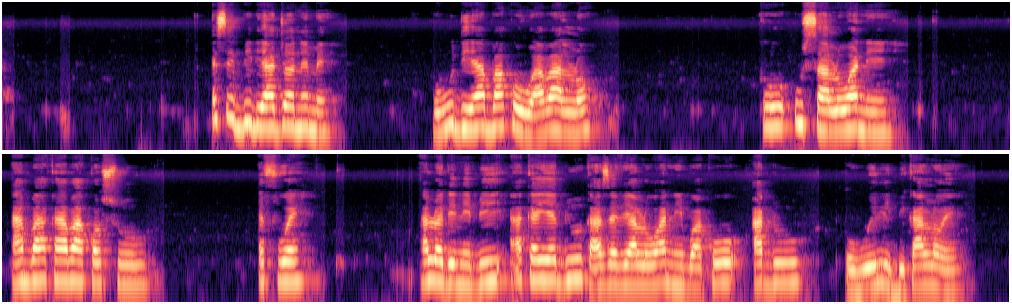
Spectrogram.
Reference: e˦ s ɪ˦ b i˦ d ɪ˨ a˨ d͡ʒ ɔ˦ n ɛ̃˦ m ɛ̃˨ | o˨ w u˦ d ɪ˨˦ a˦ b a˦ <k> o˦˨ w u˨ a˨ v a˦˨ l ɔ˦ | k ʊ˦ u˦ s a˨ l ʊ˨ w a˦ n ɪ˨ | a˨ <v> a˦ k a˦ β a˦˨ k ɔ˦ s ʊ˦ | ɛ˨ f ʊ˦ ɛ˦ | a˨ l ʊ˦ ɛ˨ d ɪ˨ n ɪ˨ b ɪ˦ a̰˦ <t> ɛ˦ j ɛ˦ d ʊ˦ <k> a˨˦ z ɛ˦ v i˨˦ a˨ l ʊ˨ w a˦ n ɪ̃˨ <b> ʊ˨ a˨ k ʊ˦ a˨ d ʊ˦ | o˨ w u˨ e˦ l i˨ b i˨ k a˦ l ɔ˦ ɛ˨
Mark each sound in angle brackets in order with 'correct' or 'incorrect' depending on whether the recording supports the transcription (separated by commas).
correct, incorrect, incorrect, correct, correct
